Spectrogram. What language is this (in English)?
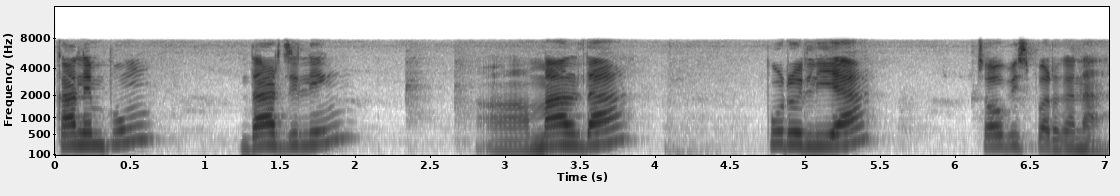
Nepali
